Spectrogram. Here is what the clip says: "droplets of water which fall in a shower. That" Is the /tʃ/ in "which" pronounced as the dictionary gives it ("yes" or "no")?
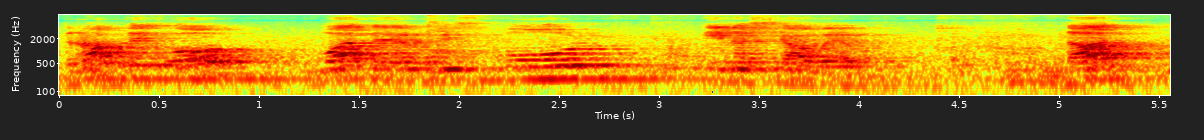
no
